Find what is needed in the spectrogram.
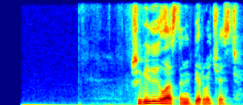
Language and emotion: Russian, neutral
